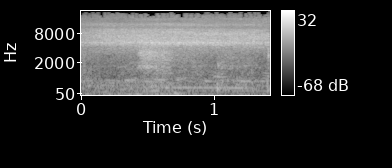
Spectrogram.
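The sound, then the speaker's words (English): A tagged rattlesnake, its head secured in a tube while guests stroke it in a barn on a private reserve, rattles in a steady, dry, high-pitched buzz that holds without pause, with a faint voice murmuring underneath. “Few people get to visit this private reserve, but in this modern barn, which serves as the main building, there's a group having a close encounter with a rattlesnake.”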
